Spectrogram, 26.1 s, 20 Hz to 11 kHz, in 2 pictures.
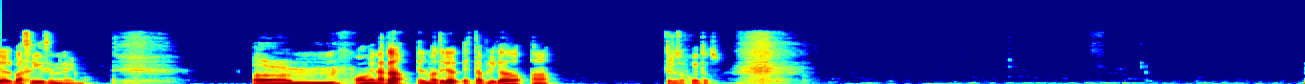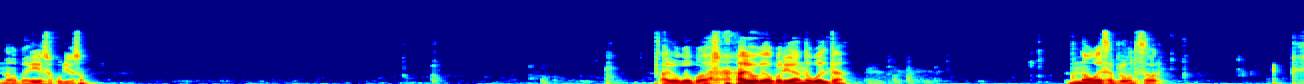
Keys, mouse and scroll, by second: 0.6-2.9 drag, 10.2 right click, 11.5-13.7 drag, 13.7-16.6 right drag, 14.4-15.7 drag, 19.9 right click, 22.2-24.8 drag, 24.8 g, 25.9-26.0 drag.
